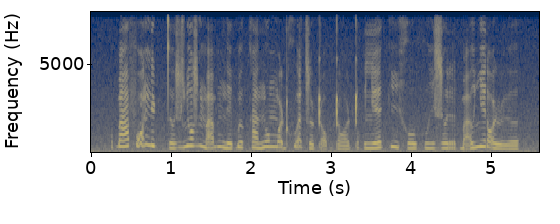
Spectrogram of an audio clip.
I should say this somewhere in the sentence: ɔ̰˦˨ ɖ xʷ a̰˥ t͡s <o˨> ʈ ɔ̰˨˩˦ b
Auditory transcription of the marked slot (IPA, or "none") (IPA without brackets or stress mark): o˨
